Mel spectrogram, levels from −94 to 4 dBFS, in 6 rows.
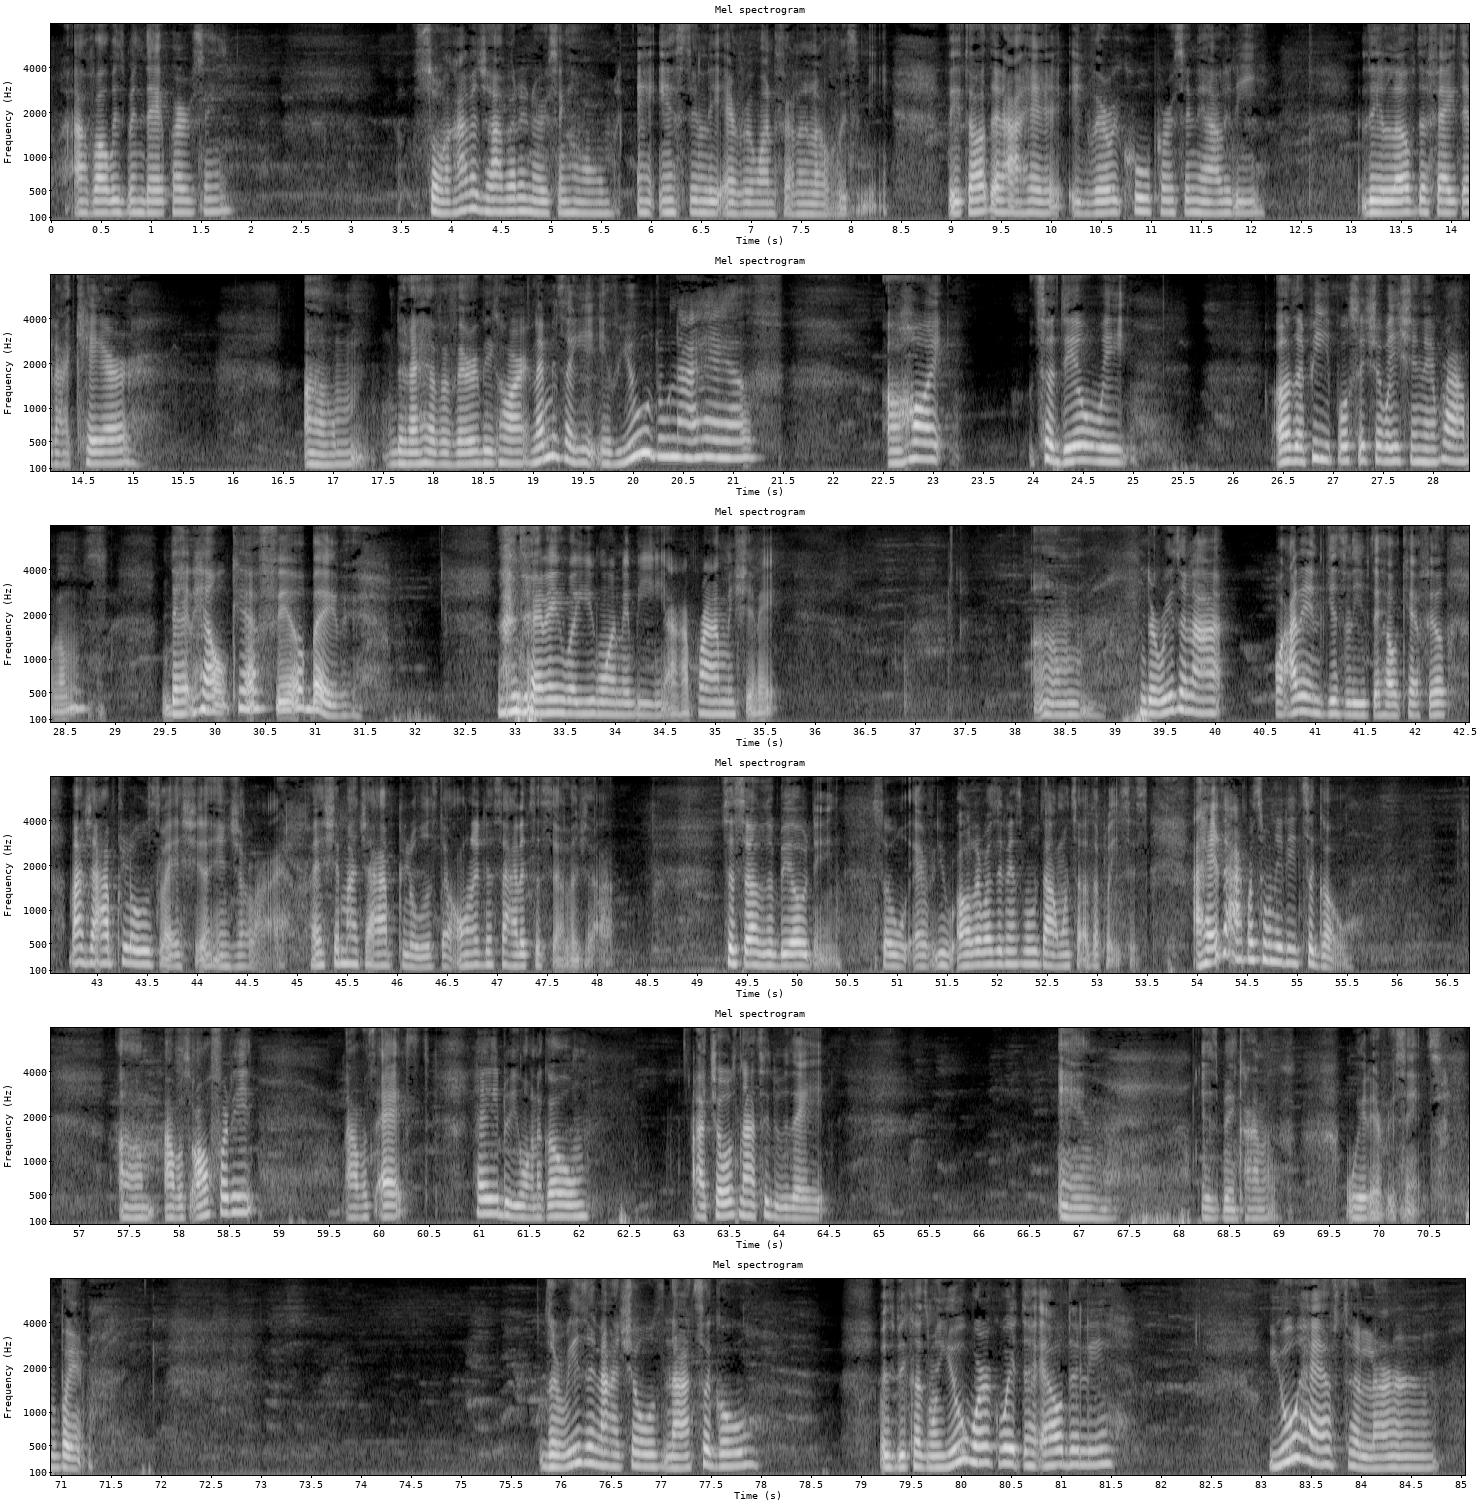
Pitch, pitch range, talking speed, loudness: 180 Hz, 165-210 Hz, 125 wpm, -20 LUFS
